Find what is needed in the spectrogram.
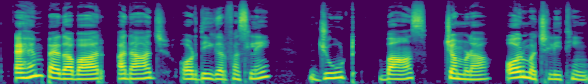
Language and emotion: Urdu, neutral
